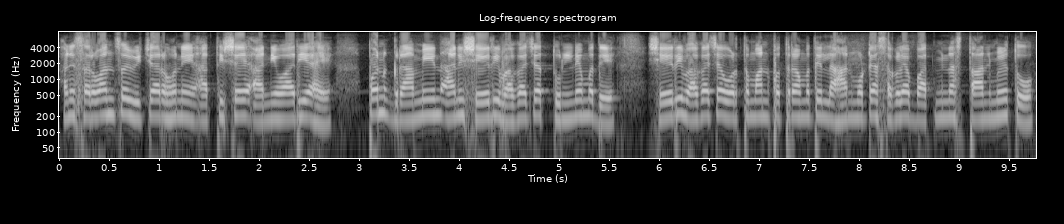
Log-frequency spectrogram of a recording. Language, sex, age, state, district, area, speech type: Marathi, male, 30-45, Maharashtra, Washim, rural, spontaneous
